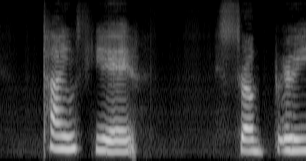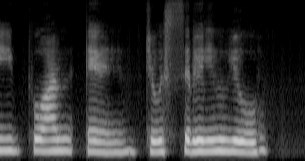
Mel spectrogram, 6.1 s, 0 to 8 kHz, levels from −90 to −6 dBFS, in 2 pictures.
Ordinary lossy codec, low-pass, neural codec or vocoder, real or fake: none; none; codec, 16 kHz, 0.5 kbps, FreqCodec, larger model; fake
